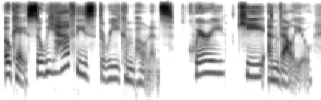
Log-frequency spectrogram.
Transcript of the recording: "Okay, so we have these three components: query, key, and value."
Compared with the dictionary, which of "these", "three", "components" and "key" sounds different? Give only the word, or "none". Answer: none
